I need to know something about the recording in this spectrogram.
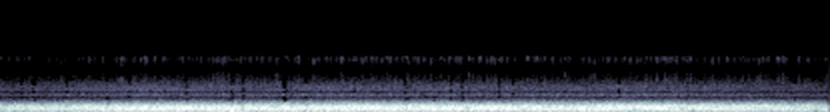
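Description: Ocean surf breaking on a beach: a loud, steady rushing noise with a deep low rumble, swelling up over the first second.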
